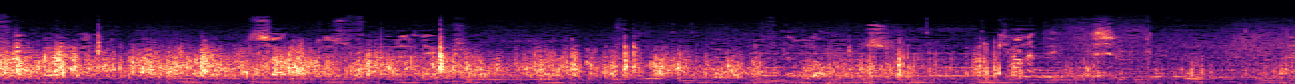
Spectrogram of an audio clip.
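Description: Gusty wind rushing over the microphone, rising and falling, with scattered clicks and knocks. A sharp knock about three seconds in is the loudest moment.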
